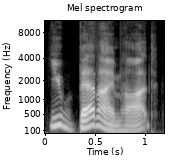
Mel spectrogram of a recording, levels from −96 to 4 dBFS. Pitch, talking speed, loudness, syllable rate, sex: 150 Hz, 200 wpm, -15 LUFS, 3.7 syllables/s, male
